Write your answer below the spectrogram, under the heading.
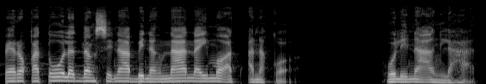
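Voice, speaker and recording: A woman's voice: moderate pace, fairly bright tone. A woman voicing a stern old grandmother, a former witch, in a dramatized horror story. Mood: grave, stern. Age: older. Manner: stern, sweeping swings of pitch.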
